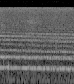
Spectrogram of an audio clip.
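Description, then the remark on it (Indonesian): A voice imitates a fire engine siren with one long, steady, slightly falling wail, held at an even loudness for the whole moment with no other talking. “Oh, kalau pemadam kebakaran nyeng sendiri.”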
